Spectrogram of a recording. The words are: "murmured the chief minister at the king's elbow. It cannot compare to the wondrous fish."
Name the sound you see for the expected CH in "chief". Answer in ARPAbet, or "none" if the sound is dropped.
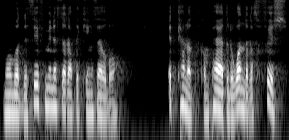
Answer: S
